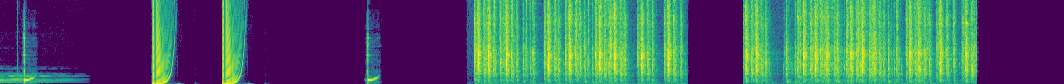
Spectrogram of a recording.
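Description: Editing sound effects: two quick, loud rising plop-like sweeps and a smaller rising blip, then a keyboard-typing effect in two runs of rapid clicks as text types out on screen.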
